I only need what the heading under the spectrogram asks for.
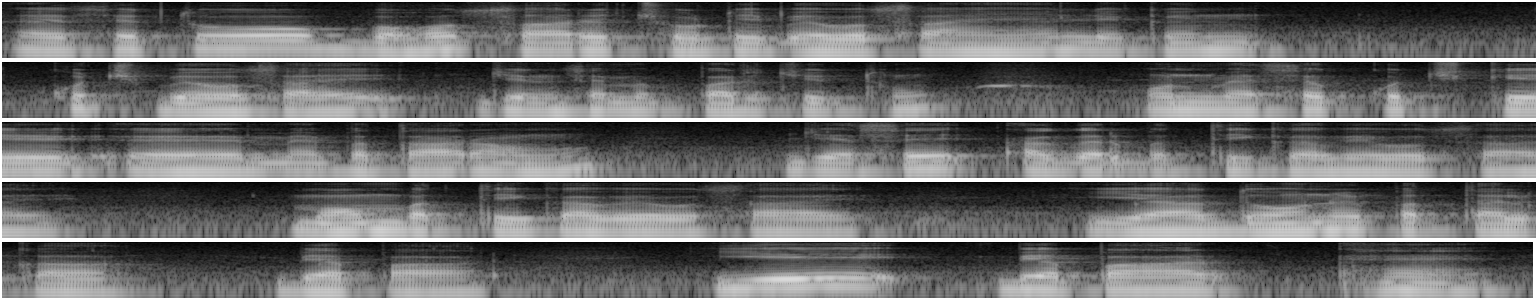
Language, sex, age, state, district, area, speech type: Hindi, male, 30-45, Rajasthan, Jaipur, rural, spontaneous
